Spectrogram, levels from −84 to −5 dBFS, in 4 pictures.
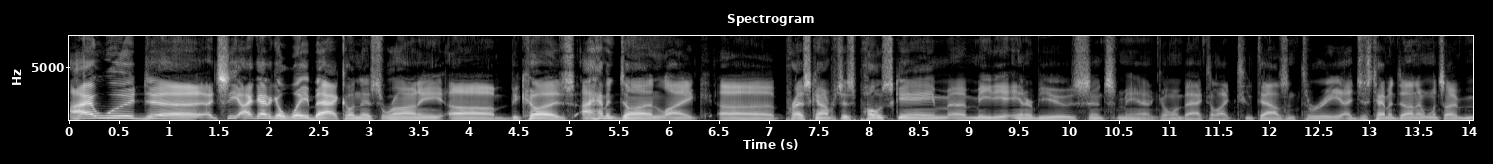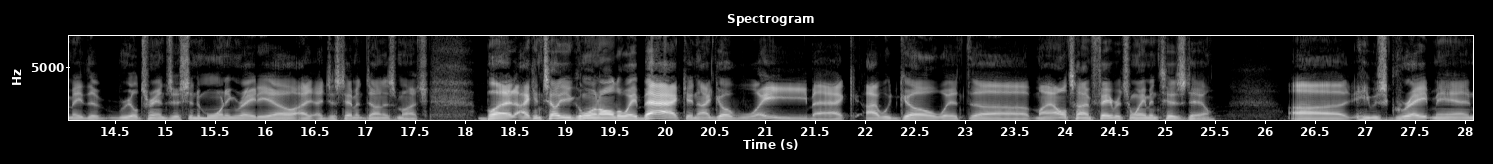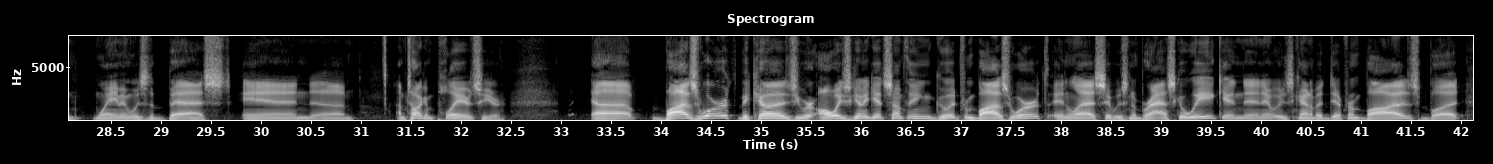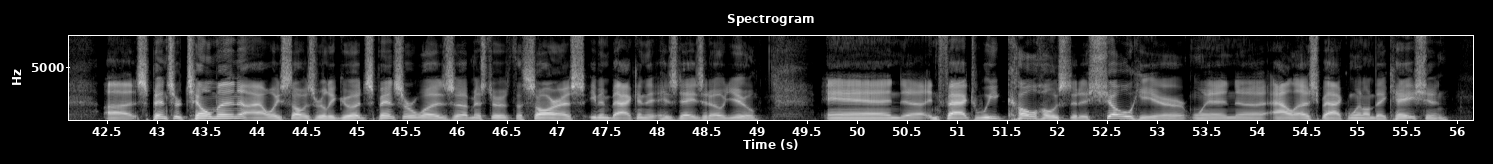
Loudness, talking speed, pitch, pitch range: -22 LUFS, 175 wpm, 120 Hz, 105-140 Hz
